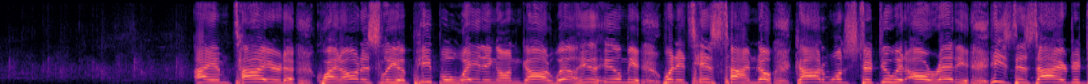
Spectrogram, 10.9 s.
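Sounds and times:
audience clapping hands: 0:00.0 - 0:05.7
speech: 0:02.0 - 0:10.8.

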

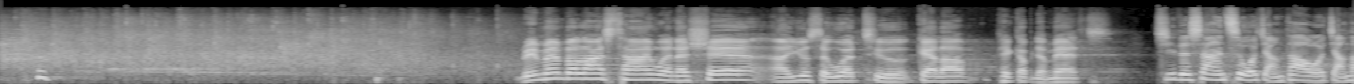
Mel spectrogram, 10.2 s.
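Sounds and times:
one person clapping hands: 0:00.0 - 0:03.9
speech: 0:00.2 - 0:00.6, 0:03.9 - 0:10.1.

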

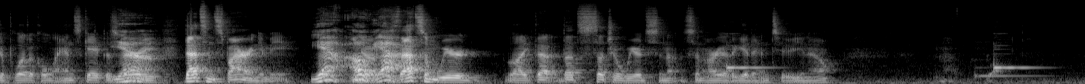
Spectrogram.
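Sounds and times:
speech: 0:00.0 - 0:08.4
computer notification beep: 0:07.3 - 0:07.8.

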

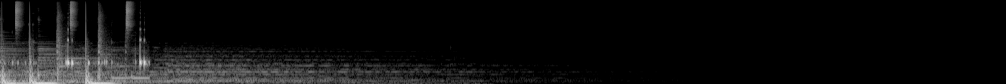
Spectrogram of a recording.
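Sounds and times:
frog sound beats: 0:00.0 - 0:01.5.

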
